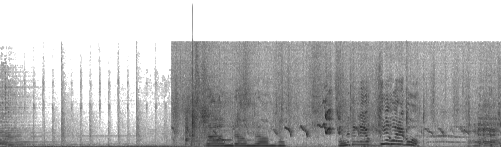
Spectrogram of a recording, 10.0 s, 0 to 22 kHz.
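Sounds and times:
goat bleating: 0:07.0 - 0:10.0.

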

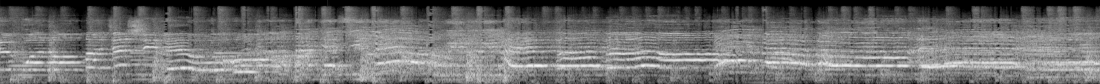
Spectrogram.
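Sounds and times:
women singing together: 0:00.0 - 0:11.0.

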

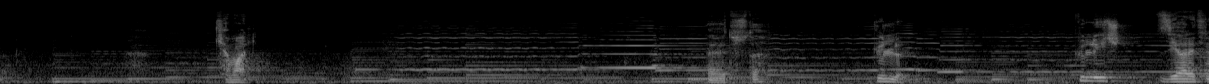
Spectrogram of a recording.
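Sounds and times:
soft guitar music: 0:00.0 - 0:12.0.

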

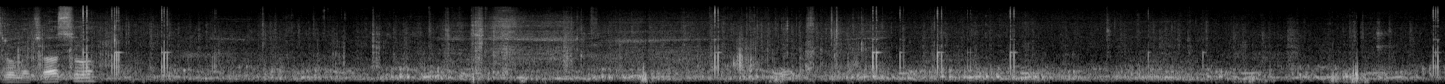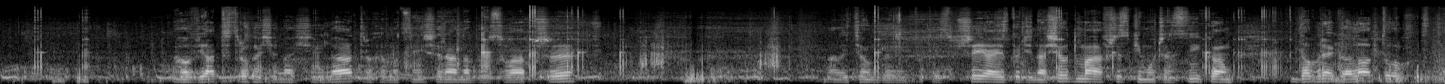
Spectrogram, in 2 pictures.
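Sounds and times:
pigeons cooing: 0:00.0 - 0:28.9
small clicks and knocks: 0:07.1 - 0:07.5, 0:08.7 - 0:10.3, 0:14.3 - 0:15.4, 0:19.2 - 0:21.1, 0:26.4 - 0:27.5.

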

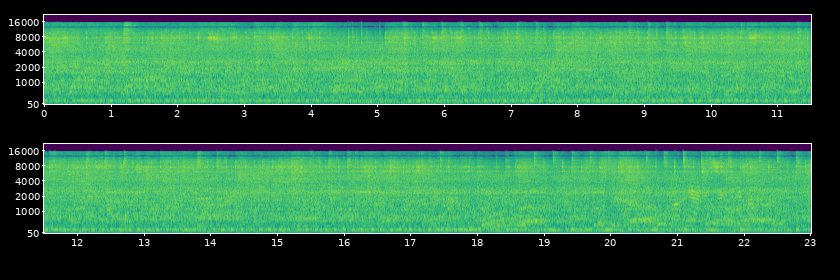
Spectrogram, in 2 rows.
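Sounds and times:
live metal band playing: 0:00.0 - 0:23.0.

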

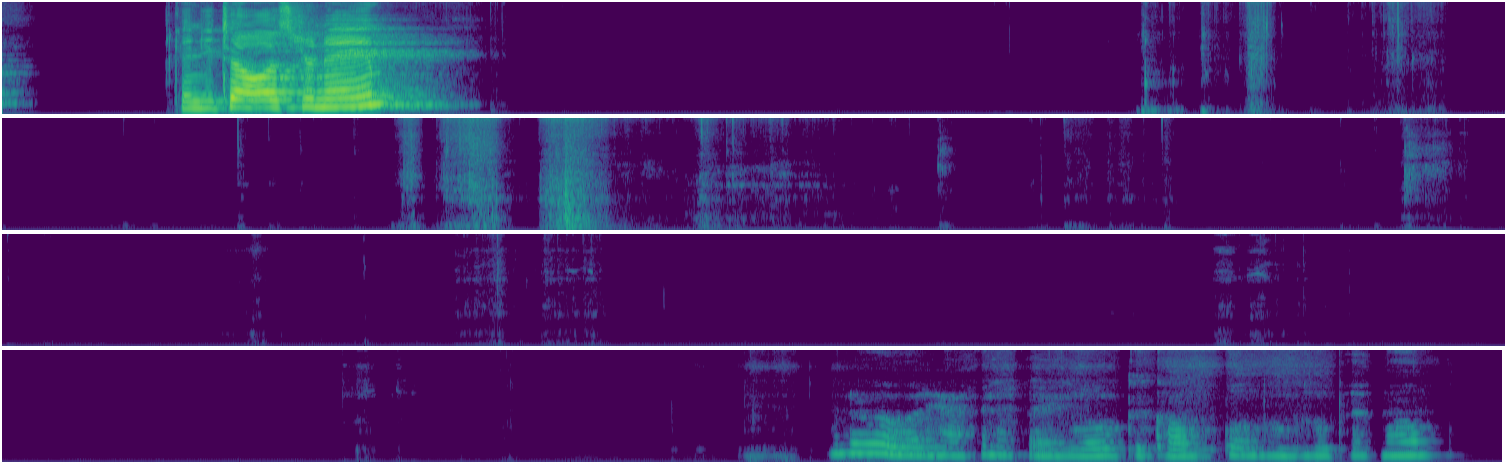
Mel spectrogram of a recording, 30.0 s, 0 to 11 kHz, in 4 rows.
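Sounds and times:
faint rustling and scraping: 0:05.8 - 0:07.4, 0:08.1 - 0:18.5, 0:21.0 - 0:21.9, 0:23.3 - 0:25.3, 0:25.9 - 0:29.6.

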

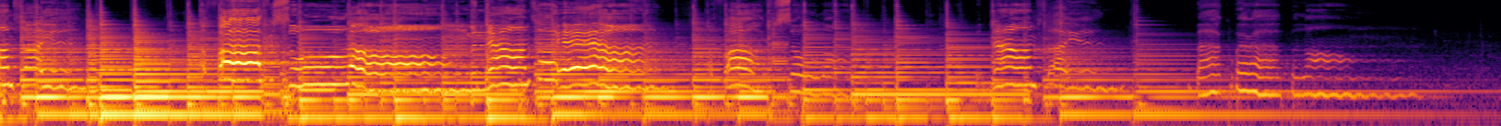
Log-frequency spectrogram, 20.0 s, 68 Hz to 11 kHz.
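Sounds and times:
strummed acoustic guitar: 0:00.0 - 0:17.1
woman singing folk song: 0:00.0 - 0:19.1.

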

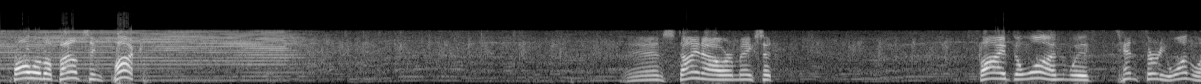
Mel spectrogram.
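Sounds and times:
arena background noise: 0:00.0 - 0:12.0
buzzing hum: 0:00.0 - 0:12.0.

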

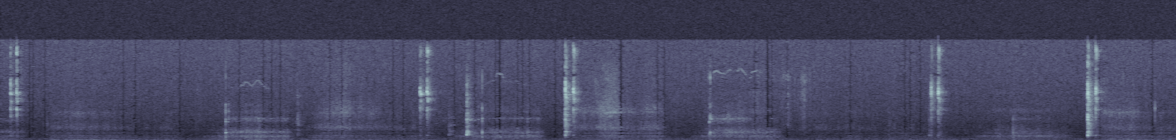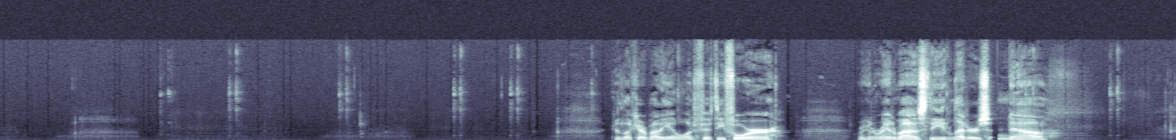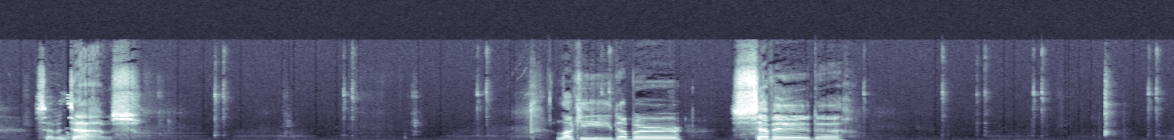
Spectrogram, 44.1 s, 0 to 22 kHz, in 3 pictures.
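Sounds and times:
computer mouse clicks: 0:00.0 - 0:00.4, 0:05.2 - 0:06.1, 0:07.0 - 0:07.3, 0:11.6 - 0:11.9, 0:13.5 - 0:13.8, 0:16.6 - 0:17.8, 0:18.9 - 0:19.4, 0:20.3 - 0:21.4, 0:28.5 - 0:28.8, 0:31.4 - 0:32.3, 0:32.9 - 0:35.6, 0:41.1 - 0:44.0.

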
